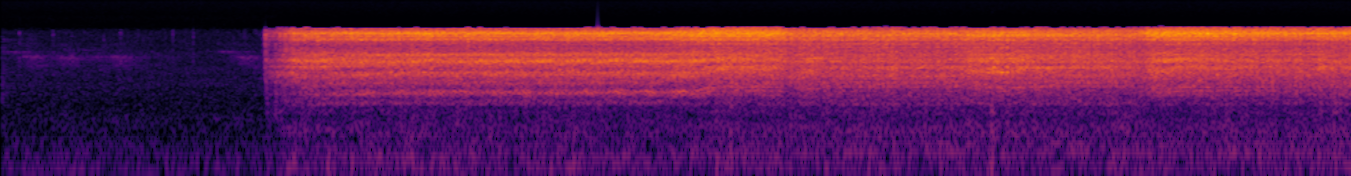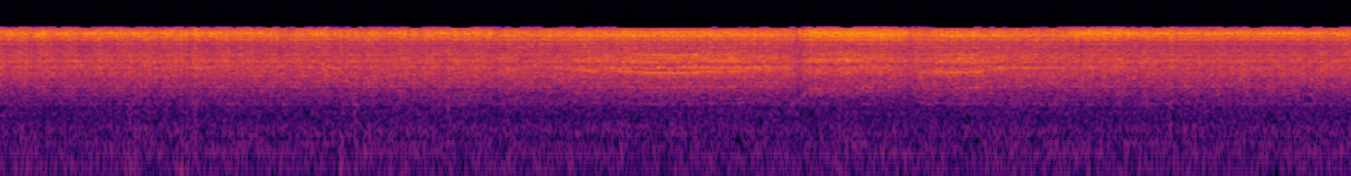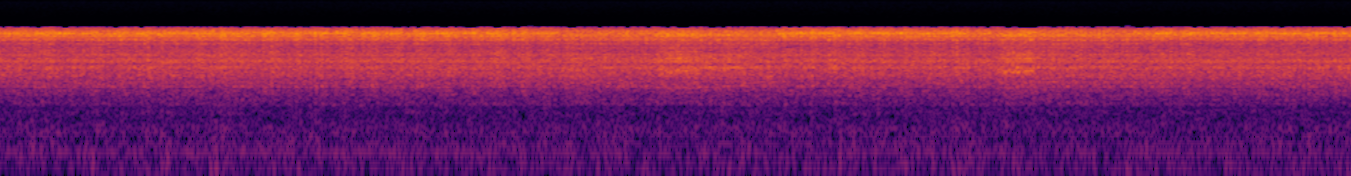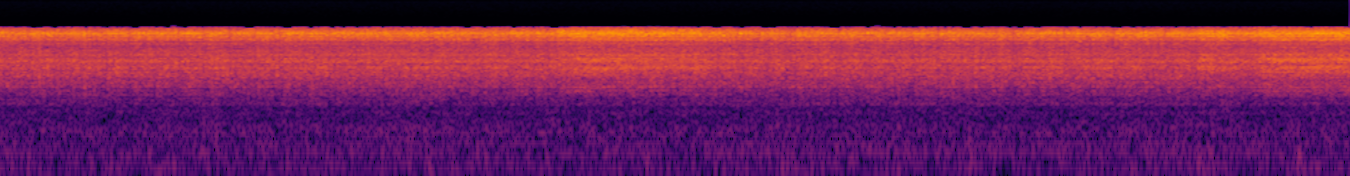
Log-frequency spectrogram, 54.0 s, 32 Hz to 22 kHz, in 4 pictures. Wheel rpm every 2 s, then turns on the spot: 0, 60, 160, 180, 230, 230, 230, 230, 230, 230, 220, 220, 230, 230, 240, 230, 230, 230, 230, 230, 230, 230, 230, 230, 230, 230, 230.
none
